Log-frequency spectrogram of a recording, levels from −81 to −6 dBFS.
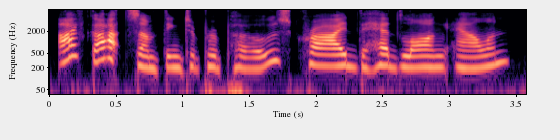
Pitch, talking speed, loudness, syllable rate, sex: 230 Hz, 150 wpm, -20 LUFS, 4.8 syllables/s, female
